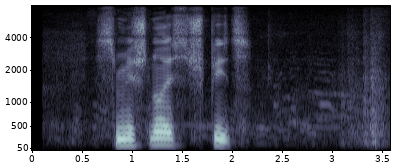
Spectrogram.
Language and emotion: Russian, neutral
